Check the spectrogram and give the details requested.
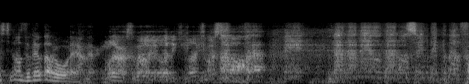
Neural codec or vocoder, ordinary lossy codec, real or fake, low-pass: codec, 16 kHz in and 24 kHz out, 0.6 kbps, FocalCodec, streaming, 2048 codes; none; fake; 7.2 kHz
